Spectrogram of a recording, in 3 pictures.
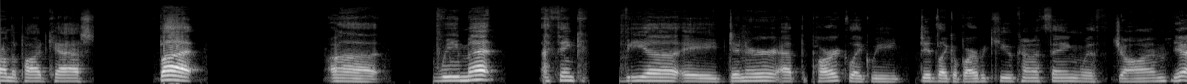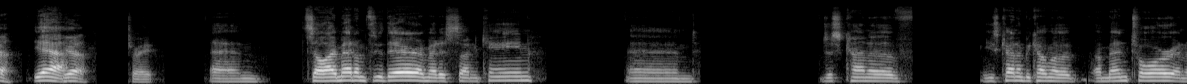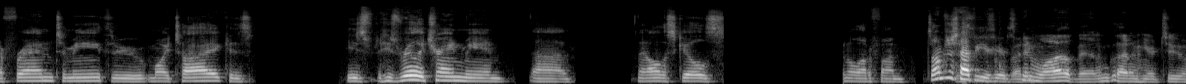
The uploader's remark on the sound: The audio is a bit choppy this episode due to some unfortunate mic malfunctions, so we do apologize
